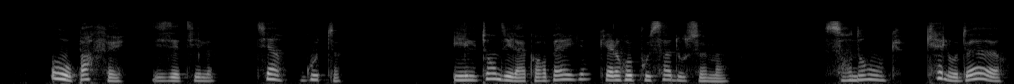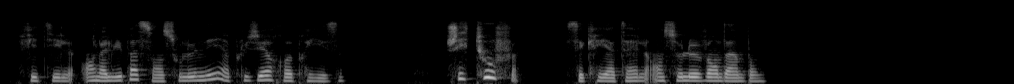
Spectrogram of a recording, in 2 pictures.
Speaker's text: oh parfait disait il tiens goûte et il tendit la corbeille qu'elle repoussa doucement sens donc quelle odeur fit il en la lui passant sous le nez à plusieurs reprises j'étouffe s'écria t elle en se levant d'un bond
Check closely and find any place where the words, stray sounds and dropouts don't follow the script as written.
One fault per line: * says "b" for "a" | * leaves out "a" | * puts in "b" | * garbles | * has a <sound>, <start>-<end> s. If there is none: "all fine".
all fine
